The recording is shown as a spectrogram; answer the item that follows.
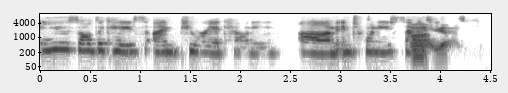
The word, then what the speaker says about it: Peoria: Um, and it is pronounced Peoria, right?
